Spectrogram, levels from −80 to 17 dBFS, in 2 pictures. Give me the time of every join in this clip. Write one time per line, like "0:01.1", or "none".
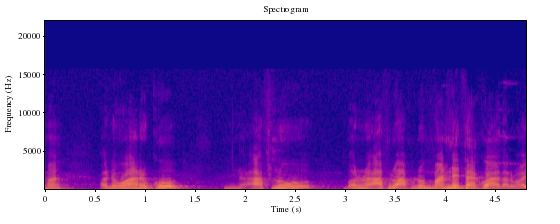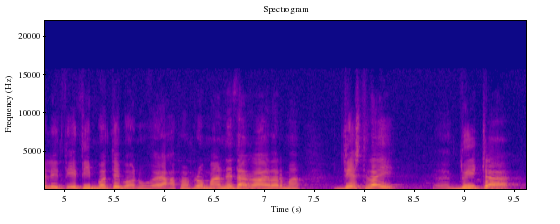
none

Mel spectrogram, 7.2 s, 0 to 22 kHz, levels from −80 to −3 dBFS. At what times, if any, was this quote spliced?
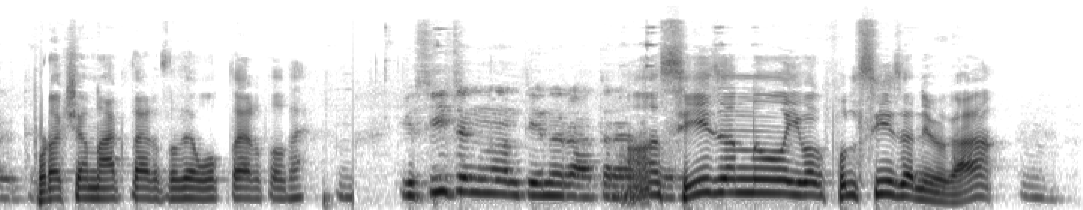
none

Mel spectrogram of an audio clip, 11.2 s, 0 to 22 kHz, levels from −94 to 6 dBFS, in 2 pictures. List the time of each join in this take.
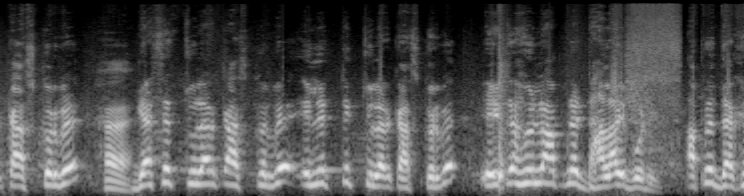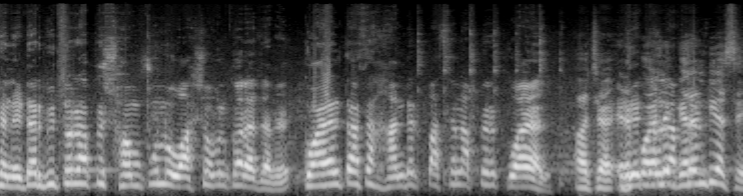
0:03.5
0:05.1
0:07.8

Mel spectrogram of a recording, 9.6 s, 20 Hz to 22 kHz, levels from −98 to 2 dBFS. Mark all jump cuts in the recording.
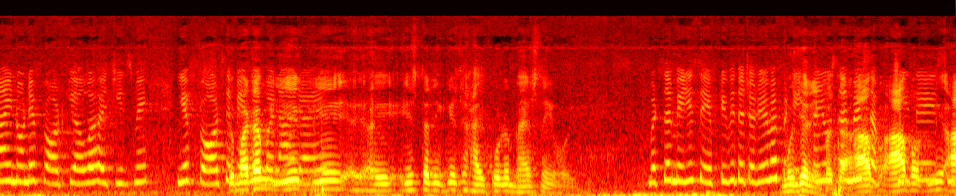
none

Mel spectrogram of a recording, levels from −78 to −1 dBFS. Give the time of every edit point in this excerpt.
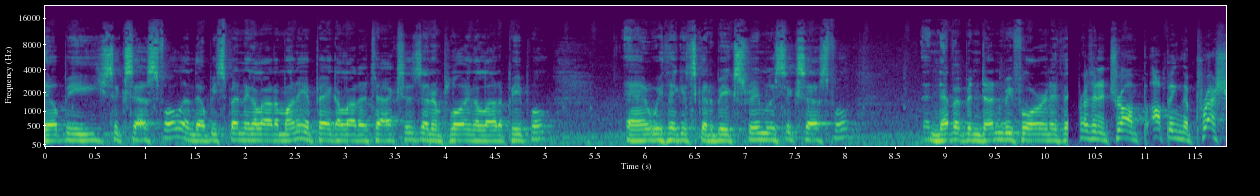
0:10.2

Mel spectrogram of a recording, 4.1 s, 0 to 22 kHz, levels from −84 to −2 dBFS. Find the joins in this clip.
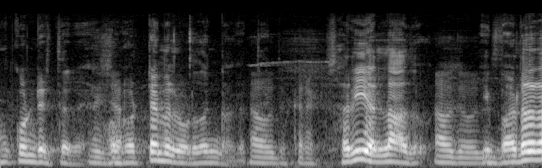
0:02.4

